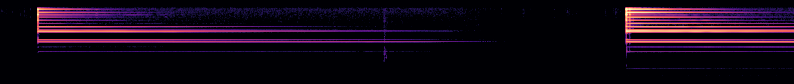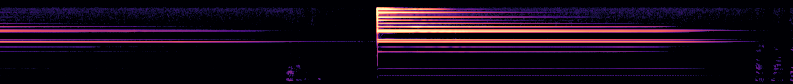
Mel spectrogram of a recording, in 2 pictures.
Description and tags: Single Triangle Hits soft medium loud
Soft, medium, and loud single hits on a triangle
loud, ping, soft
